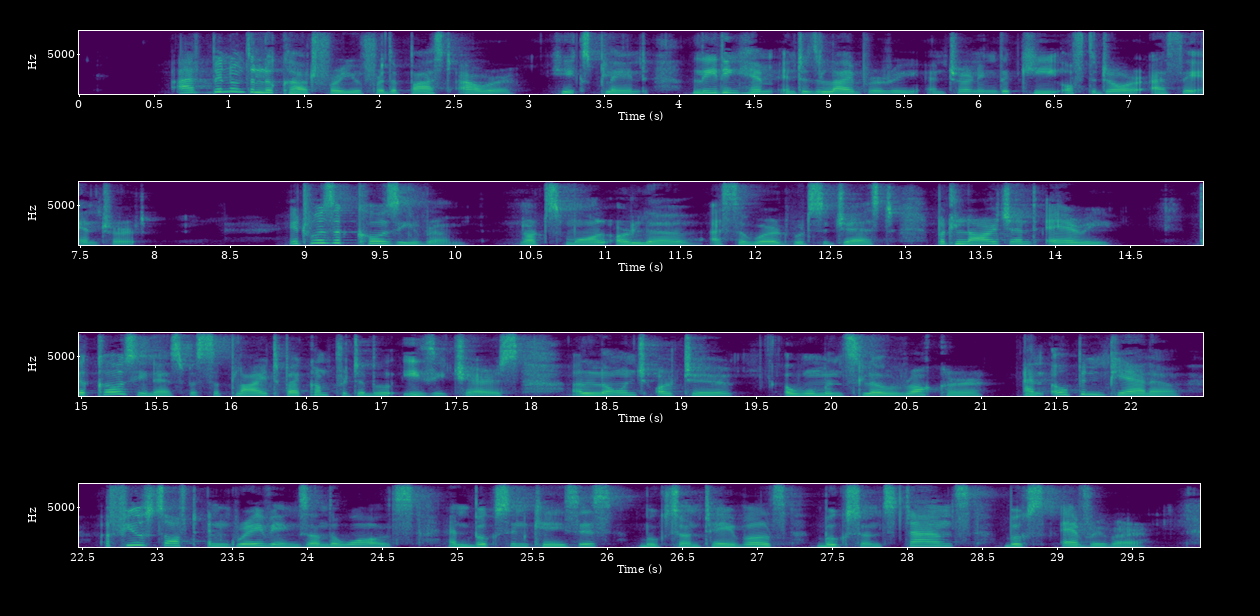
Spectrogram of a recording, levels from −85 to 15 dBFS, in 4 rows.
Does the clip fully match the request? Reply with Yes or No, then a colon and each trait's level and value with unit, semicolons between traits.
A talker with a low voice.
No: medium, 185 Hz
